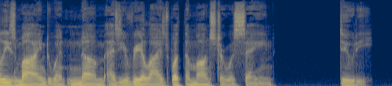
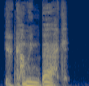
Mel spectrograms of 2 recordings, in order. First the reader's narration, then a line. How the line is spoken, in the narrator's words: he choked out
